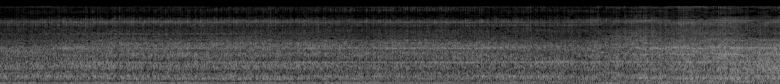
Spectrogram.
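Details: Roomba 694 on carpet only: steady rough grinding under the motor hum, pointing to something dragging or binding at the brush roll; cause unconfirmed.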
